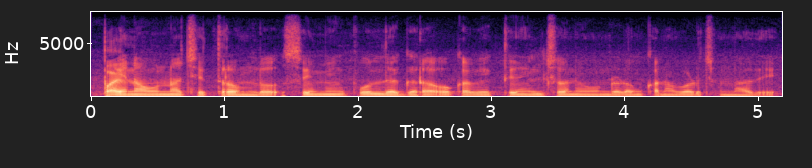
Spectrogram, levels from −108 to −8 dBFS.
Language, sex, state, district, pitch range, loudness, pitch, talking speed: Telugu, male, Telangana, Mahabubabad, 95-100 Hz, -22 LUFS, 100 Hz, 125 wpm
